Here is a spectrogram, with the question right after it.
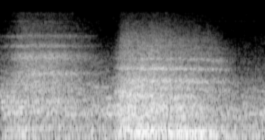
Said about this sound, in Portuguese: Isso. Então, respira fundo.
